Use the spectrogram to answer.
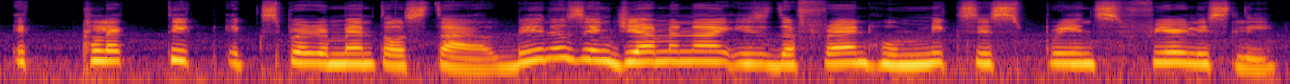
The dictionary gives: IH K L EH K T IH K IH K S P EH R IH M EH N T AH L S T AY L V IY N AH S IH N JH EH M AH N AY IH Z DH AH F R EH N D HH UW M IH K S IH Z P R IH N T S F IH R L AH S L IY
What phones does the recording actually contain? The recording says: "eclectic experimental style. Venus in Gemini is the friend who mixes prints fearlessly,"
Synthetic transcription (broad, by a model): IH K L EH K T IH K IH K S P EH R IH M EH N T AH L S T AY L B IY N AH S IH N JH EH M AH N AY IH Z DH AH F R EH N D HH UW M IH K S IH S P R IH N T S F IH R L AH S L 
